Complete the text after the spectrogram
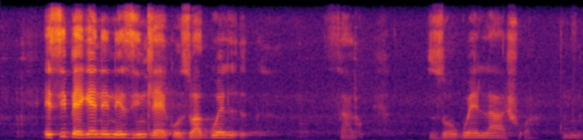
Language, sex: Zulu, male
